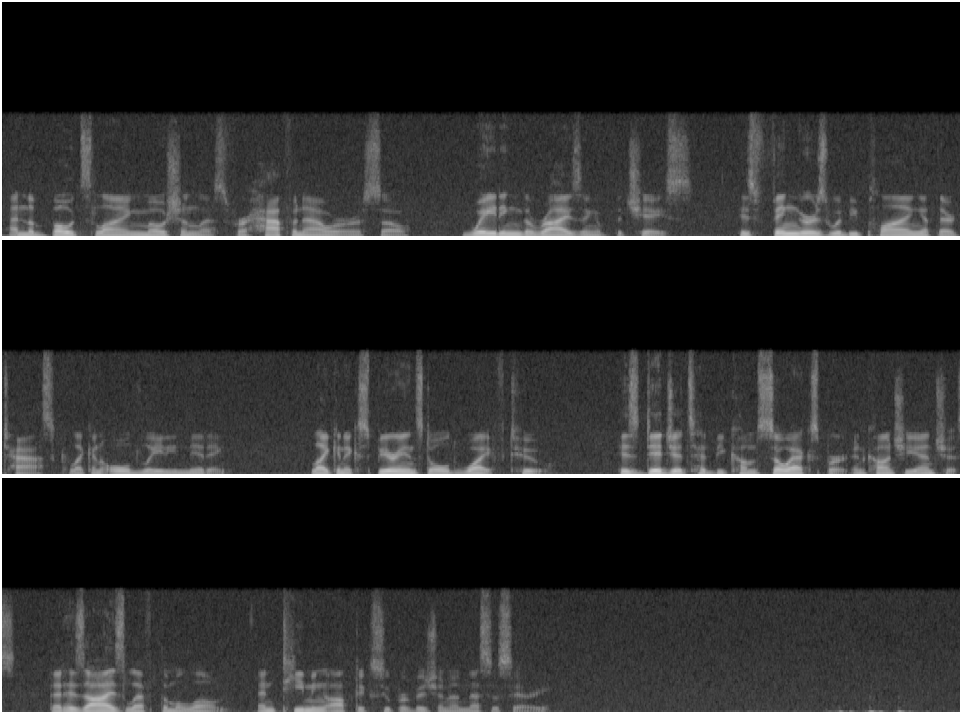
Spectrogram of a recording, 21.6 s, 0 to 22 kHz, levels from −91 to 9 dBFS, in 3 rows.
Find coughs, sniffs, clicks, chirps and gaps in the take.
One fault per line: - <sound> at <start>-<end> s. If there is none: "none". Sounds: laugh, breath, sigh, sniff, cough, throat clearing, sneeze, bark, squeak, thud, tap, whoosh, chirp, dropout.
- tap at 19.8-21.3 s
